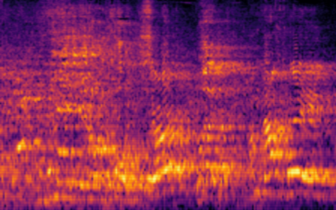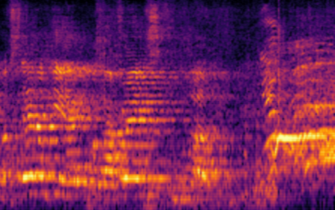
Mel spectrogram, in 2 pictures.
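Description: A man talks with animation through a microphone and loudspeakers in a large echoing hall.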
